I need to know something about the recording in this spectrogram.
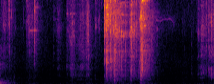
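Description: Small brass hinge track links with screws in them clinking and jingling as they are handled, with a quick cluster of sharp metallic clicks about a second in.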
